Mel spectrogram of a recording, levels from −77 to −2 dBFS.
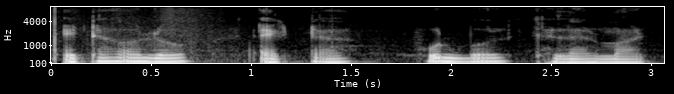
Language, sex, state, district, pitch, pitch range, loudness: Bengali, male, Tripura, West Tripura, 135 Hz, 120-140 Hz, -17 LUFS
